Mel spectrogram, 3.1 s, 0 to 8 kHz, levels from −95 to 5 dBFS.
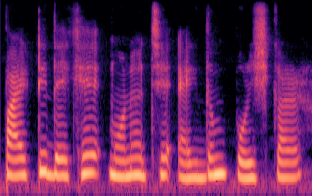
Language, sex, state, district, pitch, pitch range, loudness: Bengali, female, West Bengal, Cooch Behar, 215 Hz, 195-225 Hz, -15 LUFS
